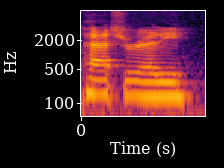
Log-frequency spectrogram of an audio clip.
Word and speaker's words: Pacioretty: Still love Pacioretty. Can't be too upset. But wait. Did I say that right? Yeah. – Yeah, you got it.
